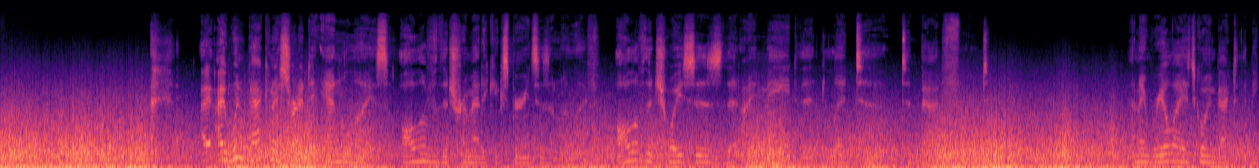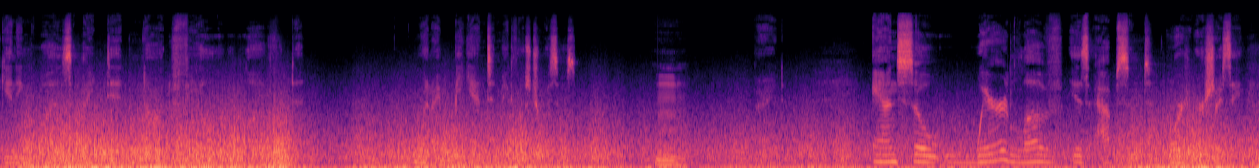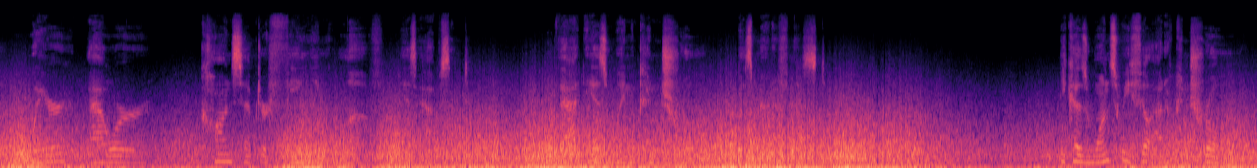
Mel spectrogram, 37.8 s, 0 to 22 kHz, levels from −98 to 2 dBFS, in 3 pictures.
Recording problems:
wind noise on the microphone; heavy; 3 dB above the speech

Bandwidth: 15 kHz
